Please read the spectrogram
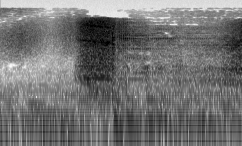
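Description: Sound-effect music sting for an animated title graphic: a deep, steady bass rumble with a rushing whoosh that swells about a second in.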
